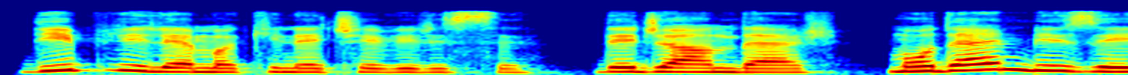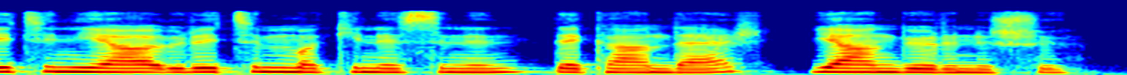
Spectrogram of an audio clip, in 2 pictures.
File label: turkish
